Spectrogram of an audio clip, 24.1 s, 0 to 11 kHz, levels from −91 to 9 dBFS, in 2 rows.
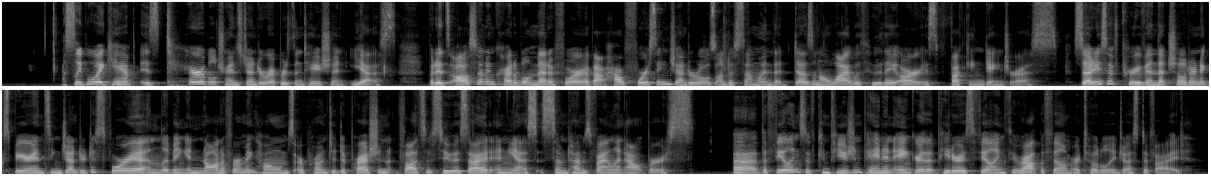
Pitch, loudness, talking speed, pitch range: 225 Hz, -29 LUFS, 185 wpm, 205-250 Hz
